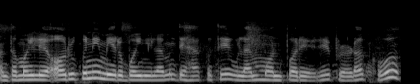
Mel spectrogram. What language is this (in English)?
Nepali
